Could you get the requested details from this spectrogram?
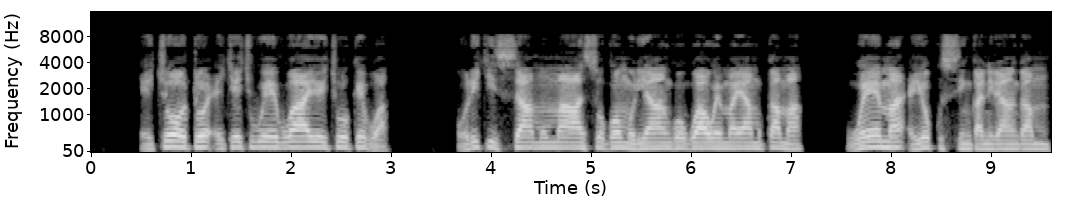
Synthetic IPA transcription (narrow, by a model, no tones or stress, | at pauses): e̞co̞ːto̞ʔe̞ce̞ːciwe̞ːβwaːjo̞eco̞ːke̞βwa̰ | olicisːamumaːso̞ɡo̞ːmuljaːŋɡo̞ɡwaːwe̞ːmajamukama | weːmaʔe̞jo̞ːkusiːŋkaniɾaːŋɡamu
